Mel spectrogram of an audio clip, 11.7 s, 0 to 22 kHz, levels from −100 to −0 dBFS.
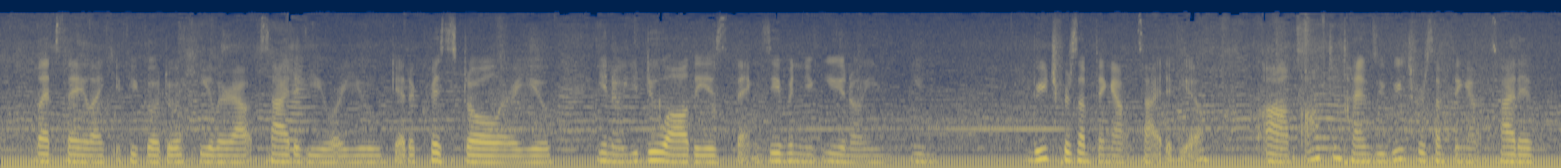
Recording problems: electrical hum; loud; throughout; 50 Hz, 7 dB below the speech

